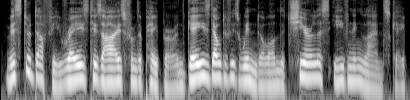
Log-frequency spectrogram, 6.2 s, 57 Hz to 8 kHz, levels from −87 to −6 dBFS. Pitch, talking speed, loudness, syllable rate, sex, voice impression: 140 Hz, 185 wpm, -18 LUFS, 4.8 syllables/s, male, masculine, slightly old, powerful, slightly hard, clear, raspy, mature, friendly, wild, lively, strict, slightly sharp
